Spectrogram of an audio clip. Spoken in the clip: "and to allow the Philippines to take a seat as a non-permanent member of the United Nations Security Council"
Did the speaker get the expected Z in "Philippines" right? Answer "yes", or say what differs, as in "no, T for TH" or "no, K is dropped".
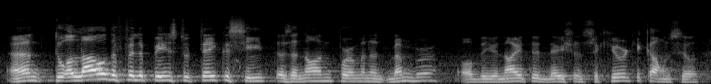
no, S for Z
